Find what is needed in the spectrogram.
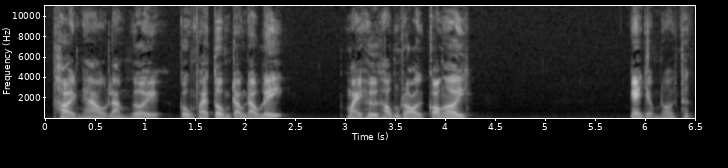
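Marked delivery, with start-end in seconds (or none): none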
